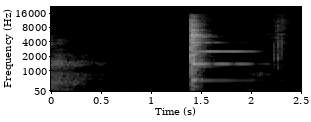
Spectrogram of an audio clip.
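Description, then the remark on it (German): Two glasses clink together once in a bright toast, the high ring hanging for about half a second before fading, followed by a faint light tap. “So, jetzt machen wir kurz einen kleinen auf Break. Auf die Liebe. Den Motor. Und Antrieb. Für? Alles. Prost, süße Prost.”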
